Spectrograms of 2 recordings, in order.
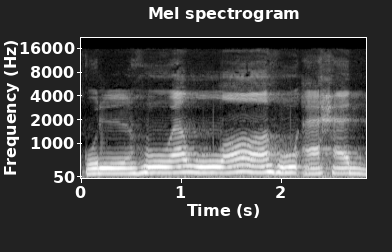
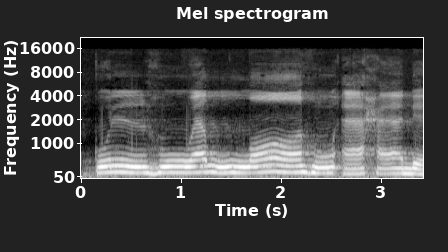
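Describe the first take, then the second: First: The final bounce on ahad is held back. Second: The final bounce on ahad flows out freely. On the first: The speaker calls it wrong. "jangan sampai mantulnya tertahan ya" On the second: The speaker calls it right. "tapi langsung saja mengalir pantulannya"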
